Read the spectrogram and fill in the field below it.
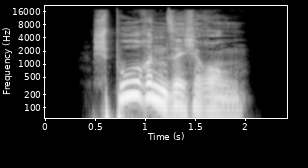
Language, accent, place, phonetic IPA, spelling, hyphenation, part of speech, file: German, Germany, Berlin, [ˈʃpuːʁənˌzɪçəʁʊŋ], Spurensicherung, Spu‧ren‧si‧che‧rung, noun, De-Spurensicherung.ogg
- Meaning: 1. securing of evidence 2. forensic squad, forensic department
